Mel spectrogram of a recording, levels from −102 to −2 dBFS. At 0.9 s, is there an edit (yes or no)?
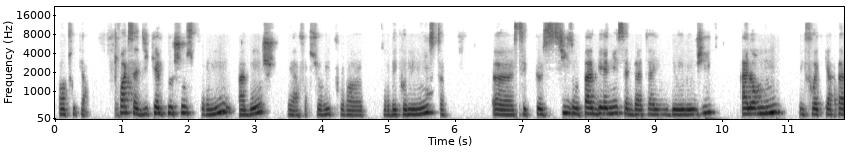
yes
